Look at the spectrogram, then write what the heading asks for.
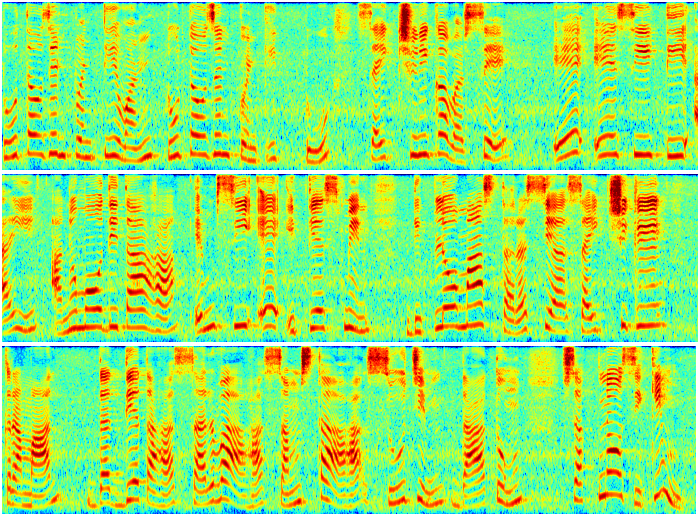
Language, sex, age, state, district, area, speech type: Sanskrit, female, 18-30, Odisha, Ganjam, urban, read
